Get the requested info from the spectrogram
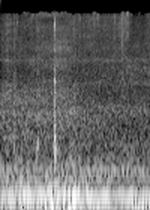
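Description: A steady low hum, with a few faint ticks.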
